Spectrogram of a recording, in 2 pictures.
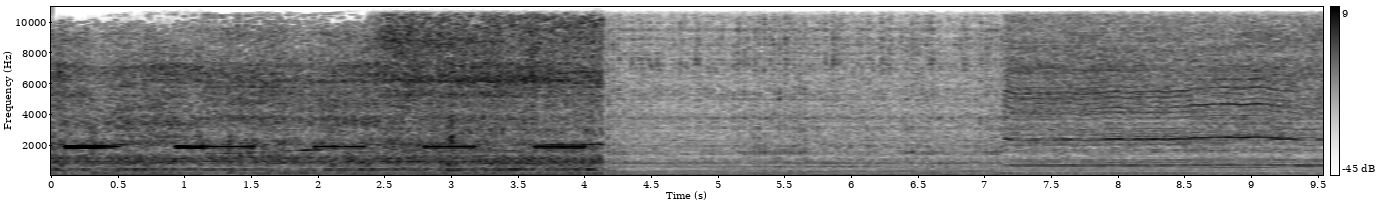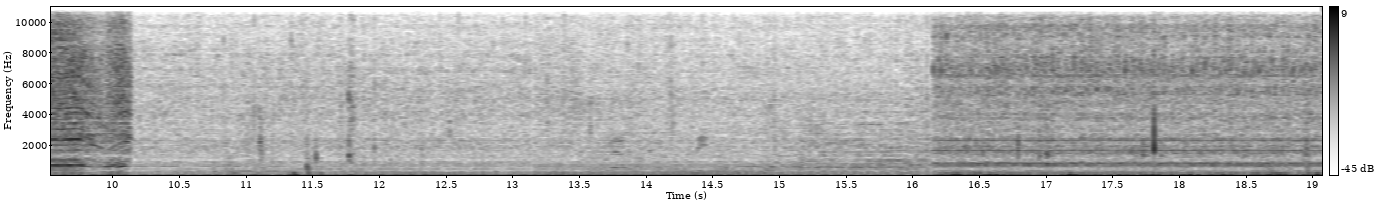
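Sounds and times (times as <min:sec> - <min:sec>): diesel machinery engine: 0:00.0 - 0:19.0
reversing alarm beeping: 0:00.1 - 0:04.2.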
